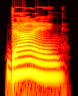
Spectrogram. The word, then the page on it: dieing: British English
